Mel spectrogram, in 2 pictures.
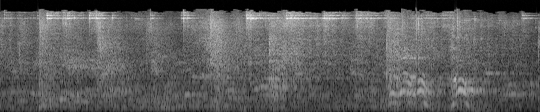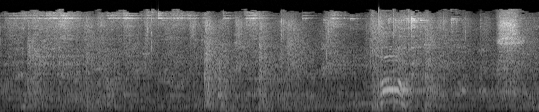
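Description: Gloved punches landing on a hanging teardrop heavy bag in quick, irregular flurries of thuds, with voices heard briefly in between.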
